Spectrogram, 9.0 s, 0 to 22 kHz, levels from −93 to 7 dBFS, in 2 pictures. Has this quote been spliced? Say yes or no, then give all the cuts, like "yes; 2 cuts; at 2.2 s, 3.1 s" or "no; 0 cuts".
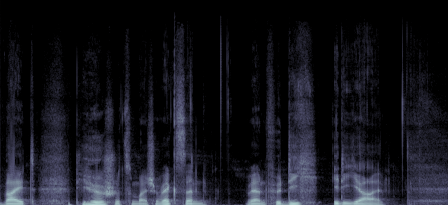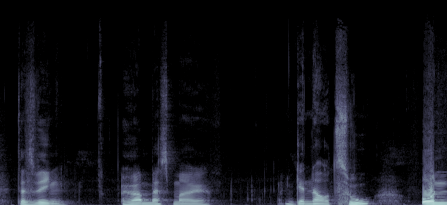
no; 0 cuts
